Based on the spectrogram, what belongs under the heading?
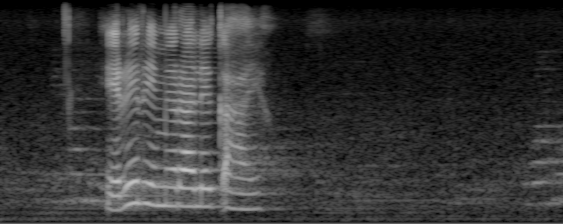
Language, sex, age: Tsonga, female, 18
